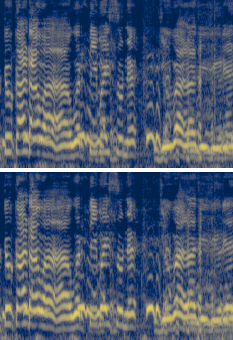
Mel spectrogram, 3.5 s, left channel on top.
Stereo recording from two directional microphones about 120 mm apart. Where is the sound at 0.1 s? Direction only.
25° left (ahead or behind).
